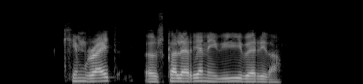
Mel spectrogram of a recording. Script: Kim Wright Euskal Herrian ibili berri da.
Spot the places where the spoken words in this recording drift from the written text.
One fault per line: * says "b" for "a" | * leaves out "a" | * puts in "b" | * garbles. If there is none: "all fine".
all fine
